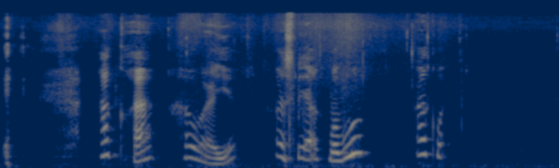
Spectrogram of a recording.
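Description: A person talks in a high, coaxing voice close by.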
